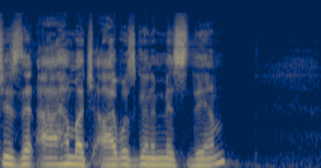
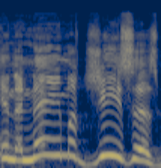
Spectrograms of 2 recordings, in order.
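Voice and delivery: bold prayer; 8 semitones higher than usual. Retold or imitated. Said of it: "I was like".

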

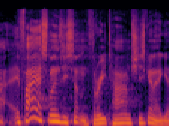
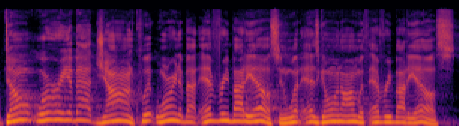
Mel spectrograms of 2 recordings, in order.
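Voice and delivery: mild rebuke; 7 semitones higher than usual. Acted. Jesus rebuking Peter.

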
